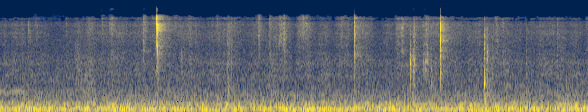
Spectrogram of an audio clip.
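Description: Paper instruction cards and a folded instruction sheet handled and unfolded by hand: light rustling with scattered crisp ticks, the sharpest about two seconds in and again about five and a half seconds in, over a steady low hum.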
